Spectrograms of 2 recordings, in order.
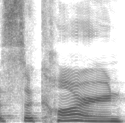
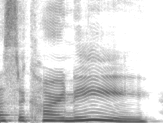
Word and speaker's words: Saccone: right pronouncing your name because I have been saying for all these years Anna Saccone but it's Anna cecconi oh that's okay I mean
